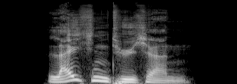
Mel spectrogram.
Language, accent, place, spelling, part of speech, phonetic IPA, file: German, Germany, Berlin, Leichentüchern, noun, [ˈlaɪ̯çn̩ˌtyːçɐn], De-Leichentüchern.ogg
- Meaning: dative plural of Leichentuch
